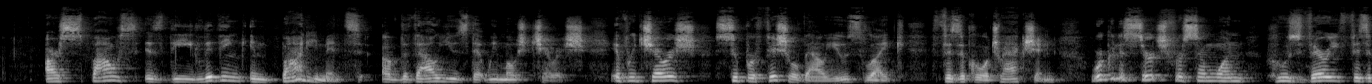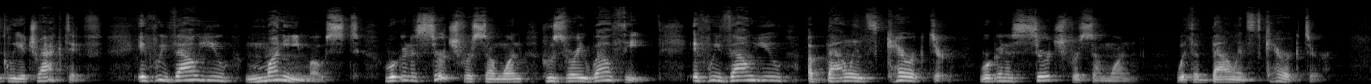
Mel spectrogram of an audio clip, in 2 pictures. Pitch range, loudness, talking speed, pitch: 130-180 Hz, -24 LUFS, 135 wpm, 155 Hz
